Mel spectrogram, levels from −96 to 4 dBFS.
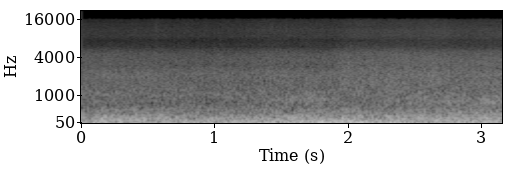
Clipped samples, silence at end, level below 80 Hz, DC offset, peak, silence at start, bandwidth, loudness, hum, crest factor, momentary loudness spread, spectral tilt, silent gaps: under 0.1%; 0 s; -32 dBFS; under 0.1%; -14 dBFS; 0 s; 16.5 kHz; -31 LUFS; none; 14 dB; 4 LU; -6 dB/octave; none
